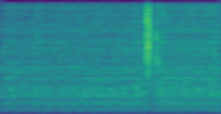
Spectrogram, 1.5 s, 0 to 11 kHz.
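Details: 2007 Kawasaki ZZR600, carbureted DOHC inline four, warm idle just after the choke is pulled off. Smooth, steady idle with even firing and no knocks or hunting. Normal warm idle.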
